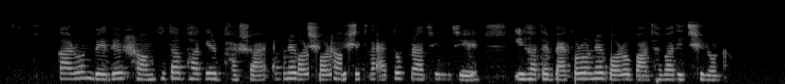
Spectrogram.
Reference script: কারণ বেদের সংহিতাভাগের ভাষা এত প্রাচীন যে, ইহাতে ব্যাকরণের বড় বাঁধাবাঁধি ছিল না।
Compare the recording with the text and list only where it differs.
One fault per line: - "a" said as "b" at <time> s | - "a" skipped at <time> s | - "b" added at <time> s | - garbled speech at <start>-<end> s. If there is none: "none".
- garbled speech at 2.7-3.8 s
